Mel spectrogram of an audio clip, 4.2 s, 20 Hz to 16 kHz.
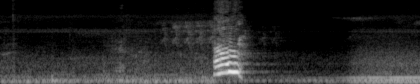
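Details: A female Treeing Walker Coonhound puppy gives one sharp, high bark that drops quickly in pitch, barking because a Whippet stole her toy, on May 28, 2022.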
